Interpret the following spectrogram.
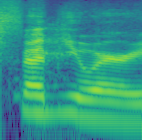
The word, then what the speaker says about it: February: Stop pronouncing the R so hard. That's the problem. Just February is fine.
